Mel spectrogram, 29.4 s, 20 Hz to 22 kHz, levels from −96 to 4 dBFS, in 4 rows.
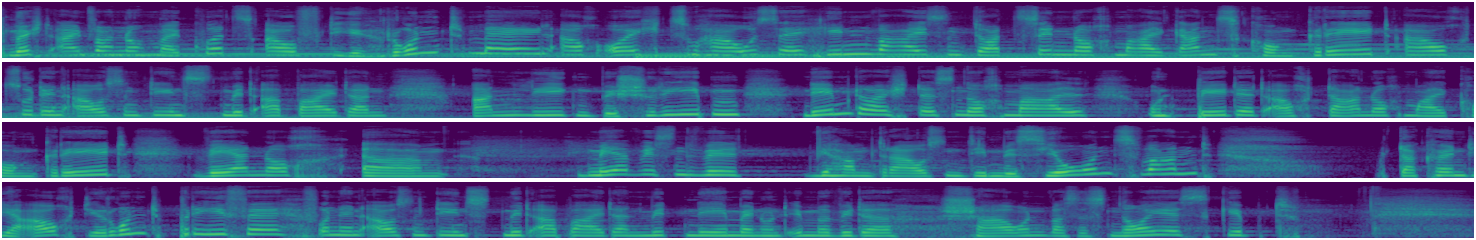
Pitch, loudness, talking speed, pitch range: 245 Hz, -31 LUFS, 135 wpm, 220-275 Hz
